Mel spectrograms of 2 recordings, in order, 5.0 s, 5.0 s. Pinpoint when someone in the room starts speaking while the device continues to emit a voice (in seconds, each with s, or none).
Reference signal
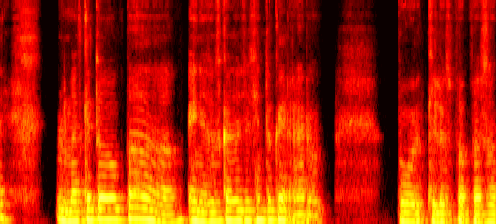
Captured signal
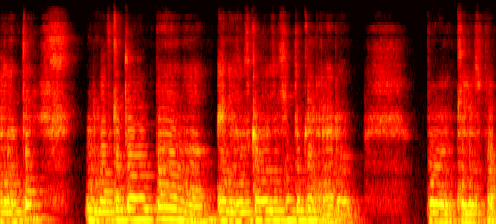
none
